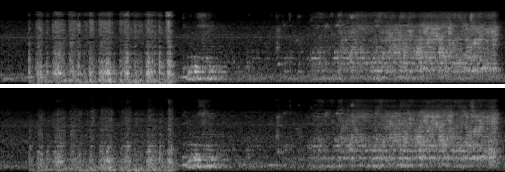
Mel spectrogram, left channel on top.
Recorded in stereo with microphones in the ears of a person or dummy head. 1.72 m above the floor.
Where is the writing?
60° left (ahead or behind), 0.7 m.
